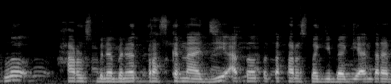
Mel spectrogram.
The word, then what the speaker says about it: Najee: Nah, tapi kalau misalnya mulai load-nya dibanyakin ke Najee kalau sini, sana bacanya Najee.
